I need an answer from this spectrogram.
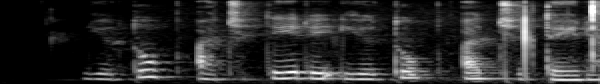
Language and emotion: Russian, neutral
